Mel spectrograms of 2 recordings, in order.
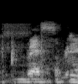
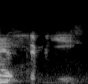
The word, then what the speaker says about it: recipe: uh a okay recipe this is such a commonly mispronounced word recipe recipe yes uh easily understandable why everyone mispronounces this word is because we have the I PE you all recognize the pattern e at the end of the word means that the vowel should be a long vowel sound which is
